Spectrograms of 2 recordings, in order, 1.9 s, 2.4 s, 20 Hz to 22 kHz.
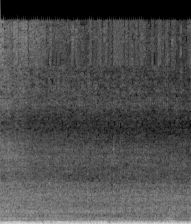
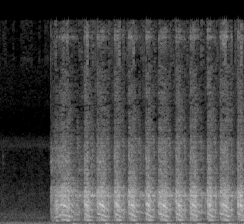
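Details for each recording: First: Lowered 2006 Suzuki Katana motorcycle revved after startup, deep smooth engine note holding steady without misses or clatter, pulls cleanly; healthy revving, described as more torquey than a comparison bike. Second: Lowered 2006 Suzuki Katana, throttle worked by hand: engine runs on its own but pulses unevenly, surging about three times a second instead of settling; carburetor rebuild criticised as poorly done, cause not confirmed; rough running.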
